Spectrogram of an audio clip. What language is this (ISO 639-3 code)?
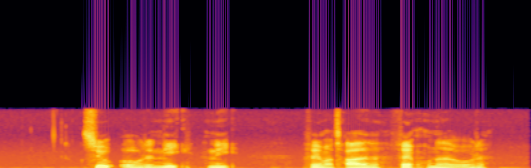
dan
